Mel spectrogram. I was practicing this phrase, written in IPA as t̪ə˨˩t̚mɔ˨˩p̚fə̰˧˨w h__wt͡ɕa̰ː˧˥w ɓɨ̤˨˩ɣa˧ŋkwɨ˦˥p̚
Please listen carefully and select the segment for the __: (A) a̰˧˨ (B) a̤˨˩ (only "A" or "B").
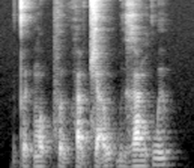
A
